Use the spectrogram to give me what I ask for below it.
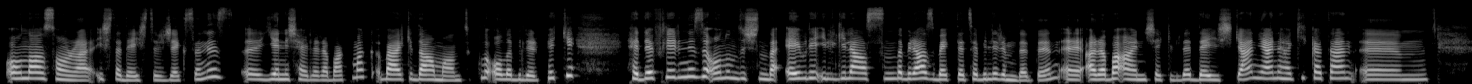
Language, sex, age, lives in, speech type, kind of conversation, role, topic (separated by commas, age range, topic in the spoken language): Turkish, female, 30-34, Germany, conversation, advice, advisor, Uzun vadeli hedeflerim için kısa vadeli zevklerden nasıl feragat edebilirim?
